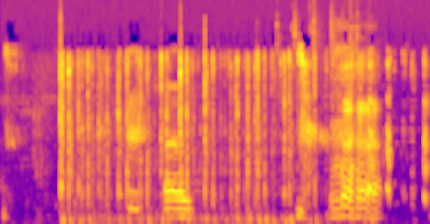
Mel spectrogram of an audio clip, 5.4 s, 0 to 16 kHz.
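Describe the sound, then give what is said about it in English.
Rapid typing on a computer keyboard, a steady stream of crisp key clicks running throughout, with people's voices talking over the clatter. “You're just going to hit keyboards for the next 30 minutes, guys.”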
